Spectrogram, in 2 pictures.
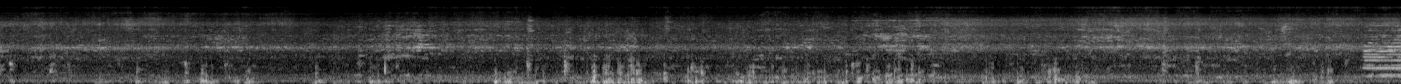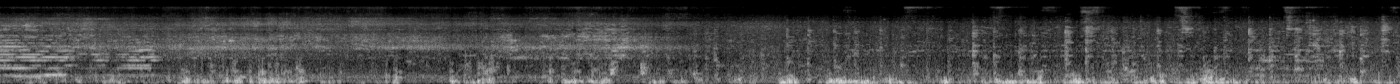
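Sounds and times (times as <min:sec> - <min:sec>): train wheels clattering on rails: 0:00.0 - 0:28.0
locomotive horn blast: 0:13.6 - 0:15.9.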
